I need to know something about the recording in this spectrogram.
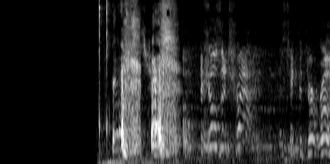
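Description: Silence for over a second, then a person sneezing, a loud two-part burst, followed by quieter voice sounds.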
